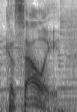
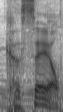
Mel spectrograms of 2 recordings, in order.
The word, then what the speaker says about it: Casale: Side note, I just found out that it's pronounced Casale. I was going by Casale throughout that entire episode.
